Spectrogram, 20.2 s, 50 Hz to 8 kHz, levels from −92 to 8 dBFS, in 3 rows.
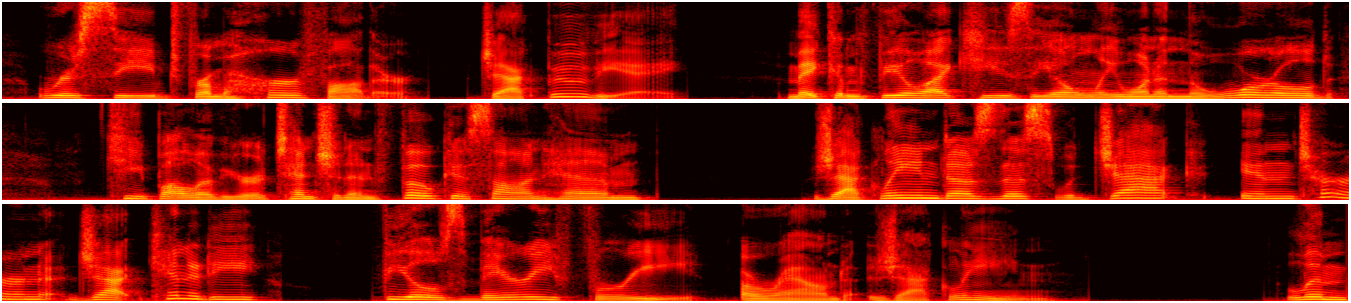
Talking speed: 120 wpm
